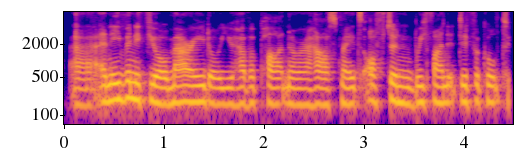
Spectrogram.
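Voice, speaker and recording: At a fairly quick pace, a woman with an Australian accent speaks in a fairly low, dark, mellow voice with monotone, flat intonation. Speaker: digital marketing director. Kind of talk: podcast interview.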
